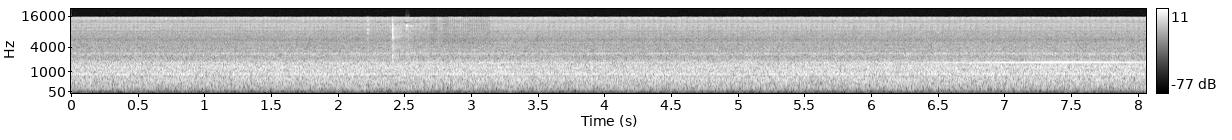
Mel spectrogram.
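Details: PS4 CUH-1216A (C-chassis) running Witcher 3 digital, horizontal on media center 15 cm from back wall, peak about 63 dB: constant loud whoosh with faint steady whine, no pitch change; loud fan under load, cause unclear.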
